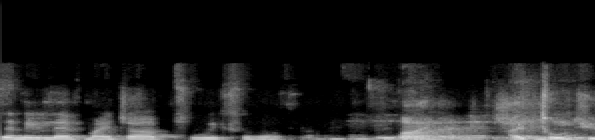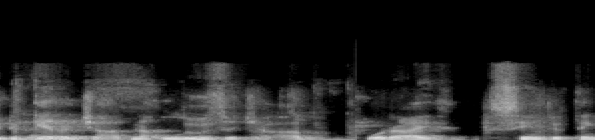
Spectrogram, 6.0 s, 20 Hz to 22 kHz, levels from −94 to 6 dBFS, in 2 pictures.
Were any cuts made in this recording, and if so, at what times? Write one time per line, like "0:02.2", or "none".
0:04.6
